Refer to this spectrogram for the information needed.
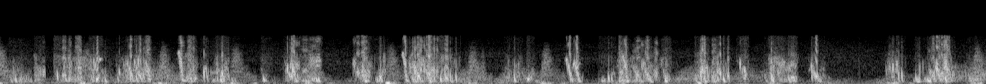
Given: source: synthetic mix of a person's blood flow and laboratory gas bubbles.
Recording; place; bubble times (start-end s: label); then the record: Doppler ultrasound of blood flow; subclavian vein
0.00-0.02 s: bubbles
0.08-0.47 s: bubbles
0.54-0.85 s: bubbles
0.88-1.09 s: bubbles
1.15-1.55 s: bubbles
1.76-2.40 s: bubbles
2.60-2.73 s: bubbles
2.83-3.23 s: bubbles
3.52-3.88 s: bubbles
4.00-4.60 s: bubbles
5.04-5.35 s: bubbles
5.64-5.83 s: bubbles
5.99-6.17 s: bubbles
6.19-6.72 s: bubbles
6.93-7.33 s: bubbles
7.36-7.50 s: bubbles
7.63-7.99 s: bubbles
8.07-8.25 s: bubbles
8.86-9.06 s: bubbles
9.12-9.57 s: bubbles
9.66-9.87 s: bubbles
From the record:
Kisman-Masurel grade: 243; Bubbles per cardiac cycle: several, 3 to 8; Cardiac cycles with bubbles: 100%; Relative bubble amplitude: loud (0.450 to 0.775); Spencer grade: 3 (all of the cardiac periods contain showers or single bubble signals, but not dominating or overriding the cardiac motion signals); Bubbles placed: anywhere in the cardiac cycle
